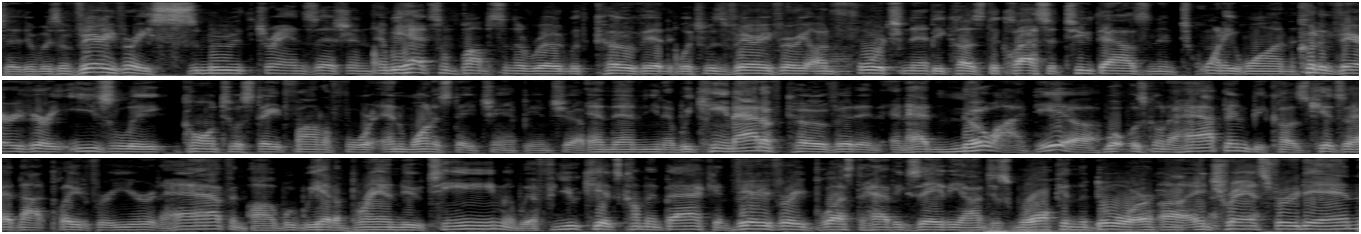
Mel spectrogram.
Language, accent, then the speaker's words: English; Maryland, United States; I'm born and raised in Maryland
